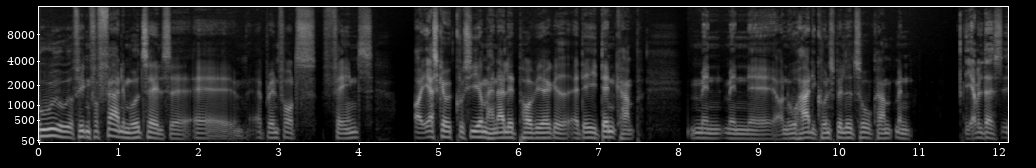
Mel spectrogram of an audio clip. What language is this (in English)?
Danish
